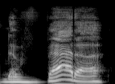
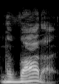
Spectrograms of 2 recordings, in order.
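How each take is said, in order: First: It is said the way locals pronounce it. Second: It is said the way outsiders pronounce it. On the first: This is how people who live there say it. The speaker calls it right. "It's Nevada" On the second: People who live there find this odd. The speaker calls it wrong. "not Nevada. If you say Nevada, people look at you like you're crazy"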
